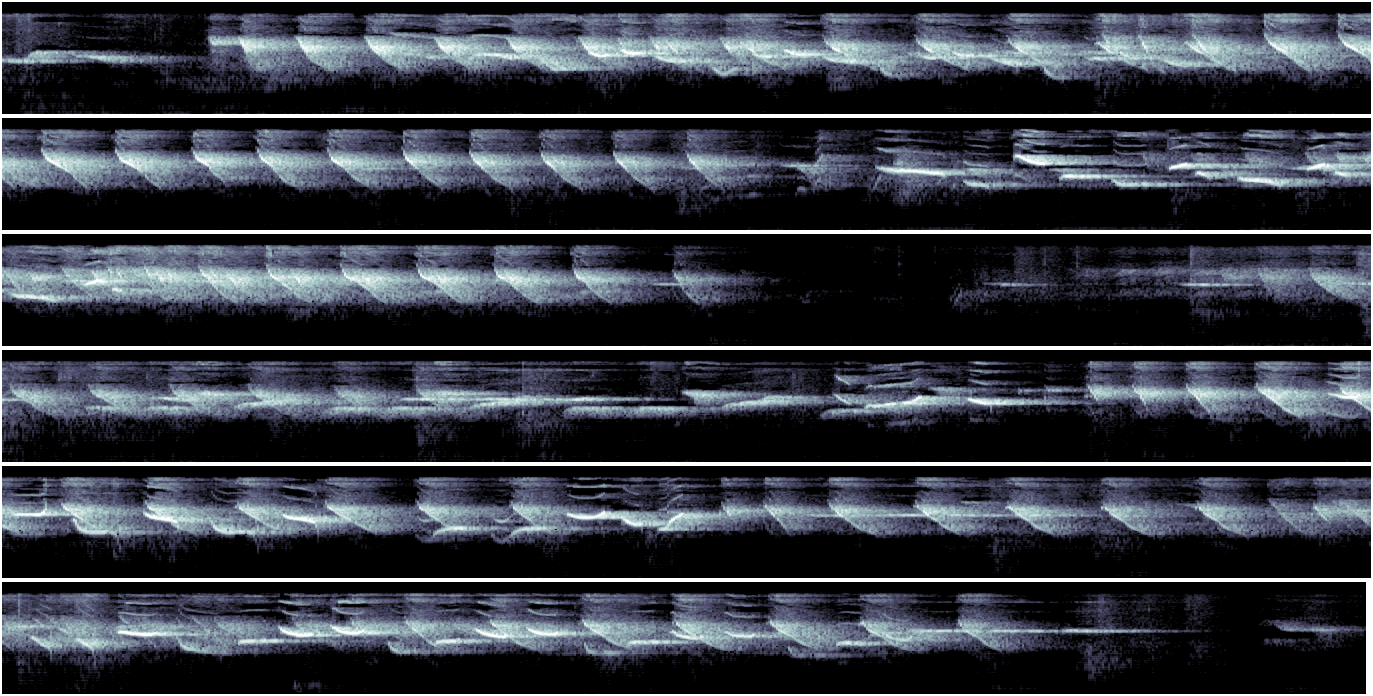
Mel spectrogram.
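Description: A caged wambi mini songbird singing long runs of rapid, high chirps, about seven notes a second, with a short break about halfway. This is a lure song (pancingan), meant to make other birds answer.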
